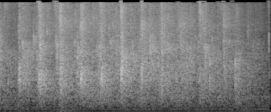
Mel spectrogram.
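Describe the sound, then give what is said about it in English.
An audience applauds steadily for about four seconds, a dense, even patter of many hands clapping at moderate volume with no voices rising above it. “I need more than clap.”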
